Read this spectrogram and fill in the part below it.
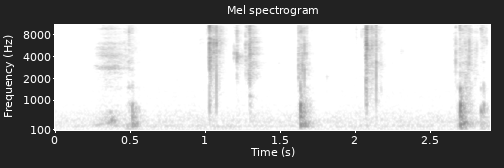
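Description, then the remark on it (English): Garlic cloves being hit sideways with a knife to crush them, a series of about six sharp crunching smacks at an uneven pace, each a brief crackly burst, with no talking. “First, you gotta hit the garlic. Like that. Yeah. And give it a nice smack.”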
